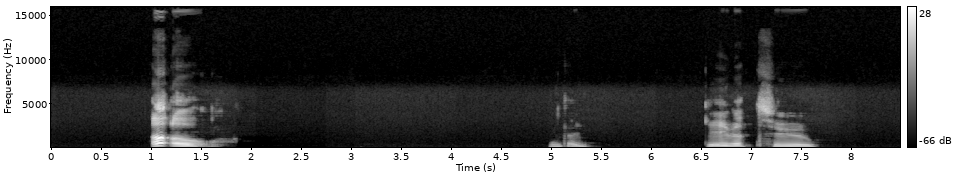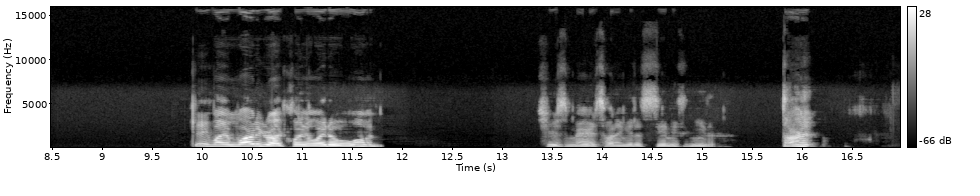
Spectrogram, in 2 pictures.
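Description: A man speaks close to a microphone in short bursts, with animation.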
